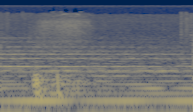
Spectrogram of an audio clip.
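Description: Game-show suspense music bed: a low sustained drone of held tones under the contestant's thinking time, with a brief faint murmur about half a second in.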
